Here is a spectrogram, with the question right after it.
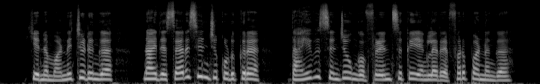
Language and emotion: Tamil, fearful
